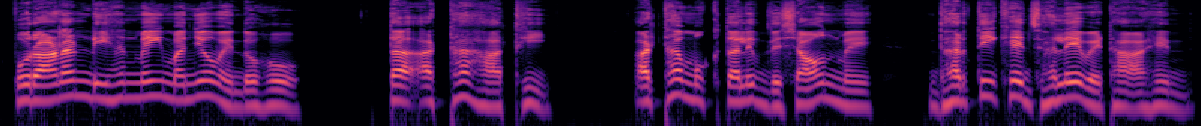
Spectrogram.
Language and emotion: Sindhi, neutral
